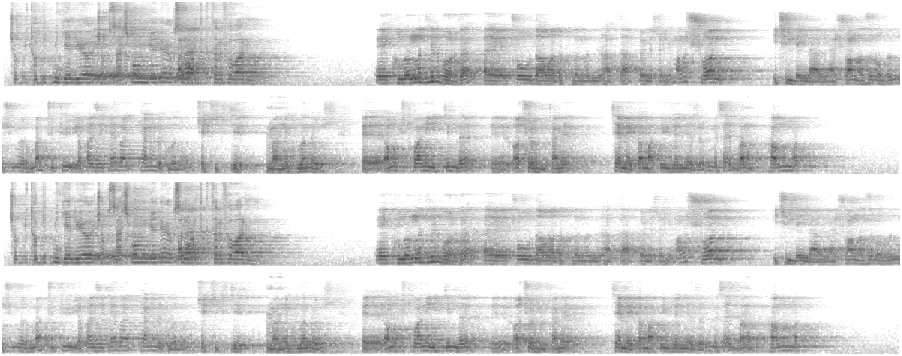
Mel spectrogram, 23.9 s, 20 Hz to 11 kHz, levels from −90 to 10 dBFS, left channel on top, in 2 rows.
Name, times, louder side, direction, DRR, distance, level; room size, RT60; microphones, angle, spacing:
voice 1, 0.1-3.4 15.5-15.7, right 1 dB, 15° right, 5 dB, 1.7 m, -31 dB
voice 2, 1.1-2.6 5.0-9.6 10.3-16.3 16.7-19.6 20.1-22.6, left 2 dB, 45° left, 2 dB, 1.5 m, -31 dB
27.0 x 17.5 x 6.2 m, 1.3 s
head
